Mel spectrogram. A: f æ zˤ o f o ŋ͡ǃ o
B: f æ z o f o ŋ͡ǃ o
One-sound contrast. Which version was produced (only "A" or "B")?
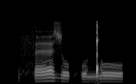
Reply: B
